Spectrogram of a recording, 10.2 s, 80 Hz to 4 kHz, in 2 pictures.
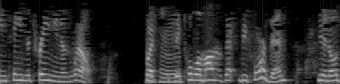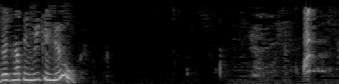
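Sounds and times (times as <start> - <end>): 
speech: 0.0 - 1.5, 2.2 - 6.3
small dog giving high yappy barks: 8.8 - 10.1.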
